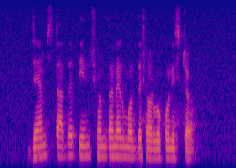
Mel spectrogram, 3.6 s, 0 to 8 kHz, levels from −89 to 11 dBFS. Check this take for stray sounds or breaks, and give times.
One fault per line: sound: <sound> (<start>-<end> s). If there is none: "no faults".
no faults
